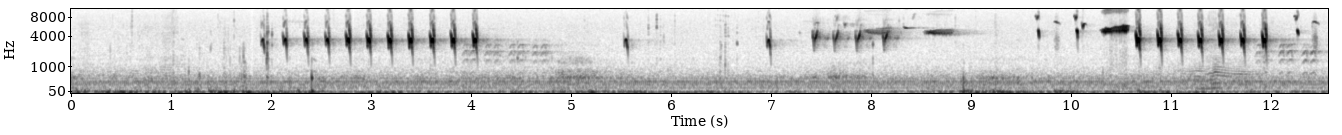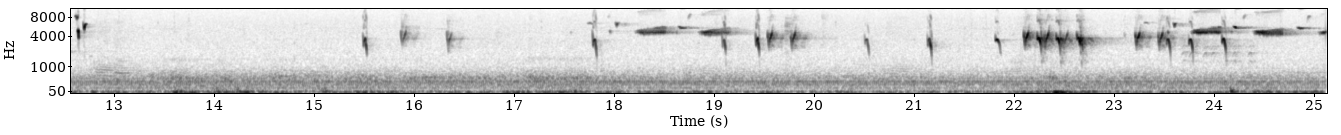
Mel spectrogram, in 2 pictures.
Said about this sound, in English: Got two singing birds here. I got one right above me and another in the tree above the net.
